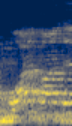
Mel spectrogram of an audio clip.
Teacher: Ini jim dan dal yang berharokat sukun dibaca qalqalah.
